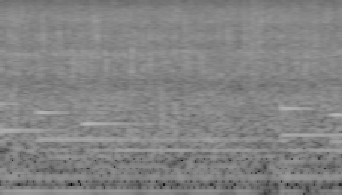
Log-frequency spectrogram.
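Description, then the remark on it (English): Steady rain falling in the woods as it gets dark, pattering down on a surface, a dense, even hiss of drops with no pauses, moderately loud, with no voices. “it looks like it's going to rain”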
